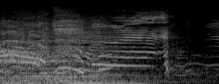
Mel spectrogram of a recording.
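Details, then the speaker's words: A short, high-pitched cry of a small newborn boy just delivered vaginally after an unknown pregnancy, rising and wavering over background music in a reenacted delivery scene. "When I heard a baby crying, that's"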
